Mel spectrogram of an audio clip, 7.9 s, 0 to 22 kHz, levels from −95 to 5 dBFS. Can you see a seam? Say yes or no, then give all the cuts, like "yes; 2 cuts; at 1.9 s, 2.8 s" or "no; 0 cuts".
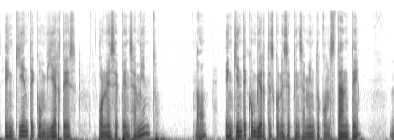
yes; 1 cut; at 4.3 s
